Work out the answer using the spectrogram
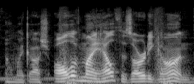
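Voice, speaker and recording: A man's voice: mid-range voice, lively intonation, quick pace, music in the background. A man hosting a let's play, joking and talking to himself as he goes, easily startled by the game. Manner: jokey, easily startled, talks to himself while playing. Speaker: gaming channel host.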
